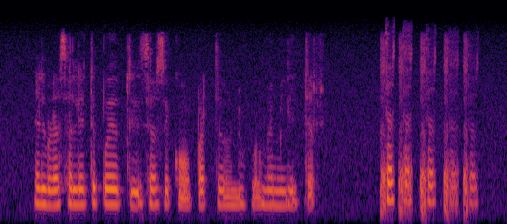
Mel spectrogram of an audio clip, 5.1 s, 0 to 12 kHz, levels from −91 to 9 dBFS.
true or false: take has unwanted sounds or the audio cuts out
true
